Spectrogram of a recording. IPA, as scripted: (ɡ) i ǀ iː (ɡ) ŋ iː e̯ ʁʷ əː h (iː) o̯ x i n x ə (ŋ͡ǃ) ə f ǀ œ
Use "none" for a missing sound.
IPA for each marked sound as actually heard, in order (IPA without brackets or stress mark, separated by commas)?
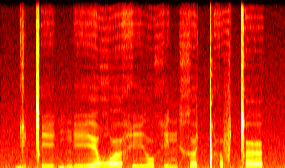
ɡ, ɡ, iː, ǃʰ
